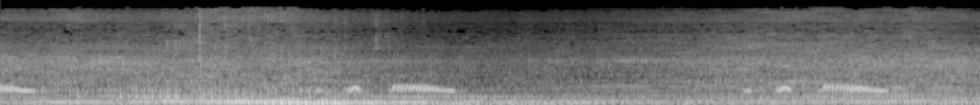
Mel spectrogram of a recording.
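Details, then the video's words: A spotted dove gives soft, low coos, a short note followed by a longer drawn-out one, repeated twice, over a steady rumble of traffic. "spotted dove sound"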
